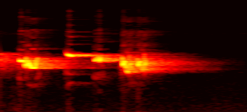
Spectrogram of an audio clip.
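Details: Sooty-headed bulbul, gacor 'ropel' song. A brief burst of three or four bright, fluty whistles runs together quickly, then fades into silence.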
